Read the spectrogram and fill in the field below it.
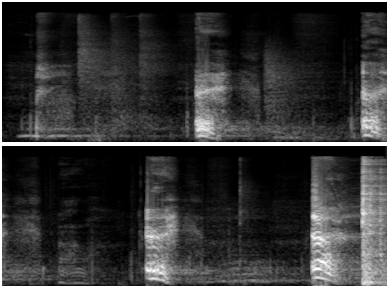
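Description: A man grunts and exhales hard with effort.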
